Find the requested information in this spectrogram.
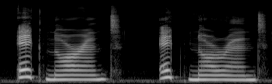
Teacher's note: notice the stress of the word is in the first part. So you have to raise your voice there. So it's ignorant instead of ignorant.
